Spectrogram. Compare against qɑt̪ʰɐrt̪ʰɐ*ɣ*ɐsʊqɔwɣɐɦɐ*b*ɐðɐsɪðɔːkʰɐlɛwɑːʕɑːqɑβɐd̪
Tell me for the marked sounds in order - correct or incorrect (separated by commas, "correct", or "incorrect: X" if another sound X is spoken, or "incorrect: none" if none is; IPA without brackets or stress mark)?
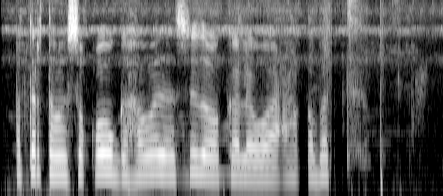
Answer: incorrect: w, incorrect: w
